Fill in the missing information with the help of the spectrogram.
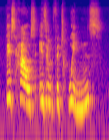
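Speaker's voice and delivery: drawn-out, deliberate; boy refusing the twins, slow and bossy; slow bossy refrain. Acted. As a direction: spell out the rule slowly.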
